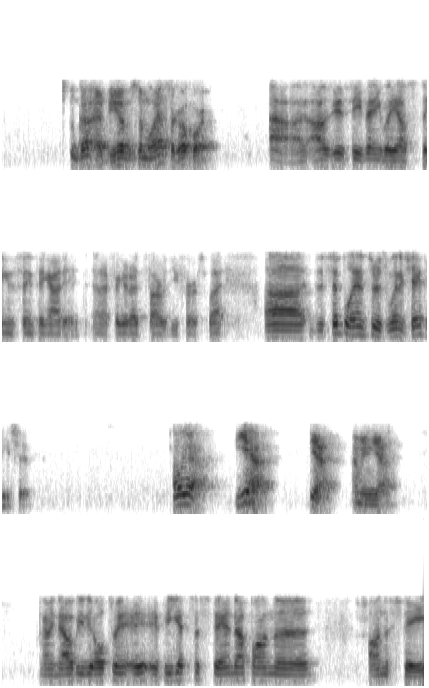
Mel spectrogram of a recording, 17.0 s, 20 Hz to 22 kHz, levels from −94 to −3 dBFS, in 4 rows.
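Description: G.729 coding runs through the whole speech clip. The sound has been rebuilt from a vocal tract filter, a pitch predictor and a few pulses in each 10 ms frame, which fits an 8 kbit/s stream. The line passes roughly 200 Hz to 3.7 kHz, and nothing reaches above 3.8 kHz, so sibilants are dull and the speech has a plainly audible rough, synthetic edge.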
